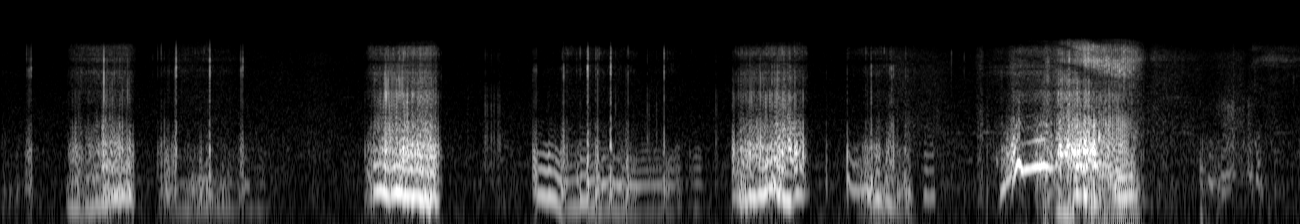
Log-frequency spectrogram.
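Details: Snoring in a sleeping Boxer puppy napping: loud, rattling snores in irregular bursts, with squeaky whistling notes between some of them.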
